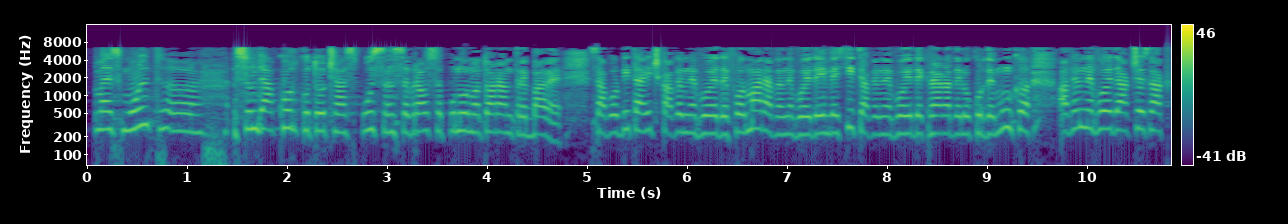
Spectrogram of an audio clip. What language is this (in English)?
Romanian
